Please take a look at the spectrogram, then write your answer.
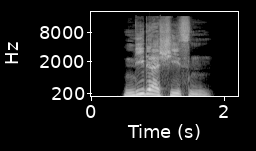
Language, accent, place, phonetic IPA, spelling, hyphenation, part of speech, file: German, Germany, Berlin, [ˈniːdɐˌʃiːsn̩], niederschießen, nie‧der‧schie‧ßen, verb, De-niederschießen.ogg
- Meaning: to shoot down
